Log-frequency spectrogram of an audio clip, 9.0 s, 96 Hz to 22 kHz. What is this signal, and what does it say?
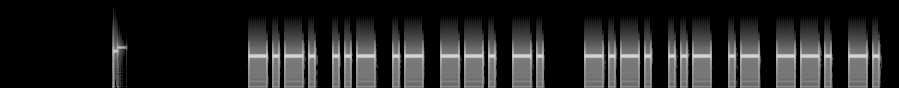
Morse code, heard as a keyed tone, about 20 wpm, 700 Hz. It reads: CUAGN CUAGN
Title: Abbreviations Repeated 3x - 20wpm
